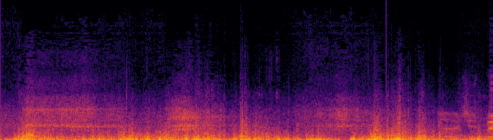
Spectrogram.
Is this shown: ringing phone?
no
